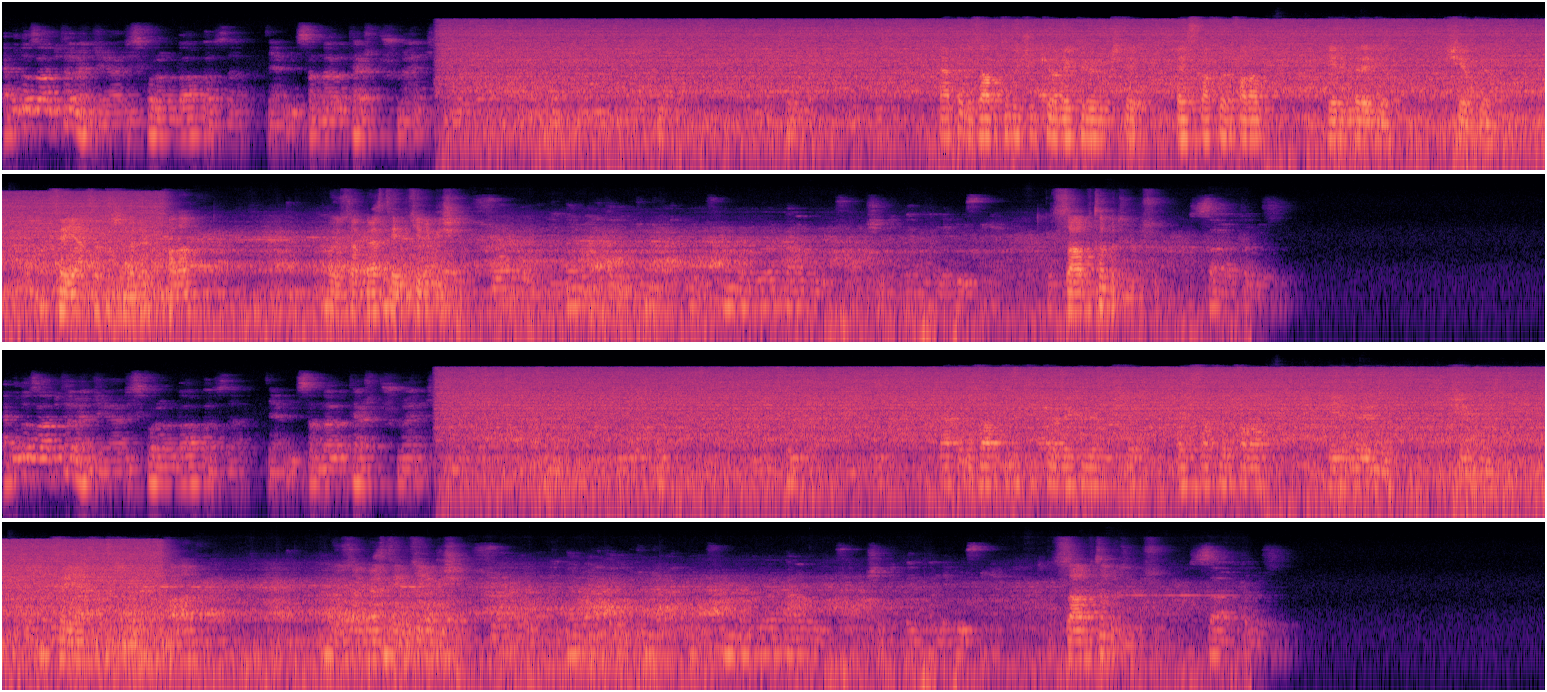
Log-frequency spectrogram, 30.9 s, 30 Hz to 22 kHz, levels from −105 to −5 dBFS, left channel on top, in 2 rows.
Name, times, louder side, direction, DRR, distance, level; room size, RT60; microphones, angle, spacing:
voice 1, 0.0-6.9 7.5-8.8 10.3-10.6 15.3-16.7 18.5-25.4 27.3-28.2, equal, 10° left, -13 dB, 1.0 m, -43 dB
sound 1, 4.3-17.1, right 1 dB, 55° right, 0.8 m, -35 dB
voice 2, 9.4-11.4 11.7-12.6 13.2-13.9 14.4-14.9 15.9-17.3 18.7-19.9 25.9-27.0, left 3 dB, 70° left, 0 dB, 0.4 m, -34 dB
Fixed-wing aircraft airplane, 12.6-27.9, equal, 30° right, 1.0 m, -40 dB
3.9 x 2.4 x 2.8 m, 0.75 s
head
